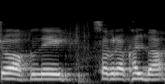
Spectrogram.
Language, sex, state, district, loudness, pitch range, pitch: Bhojpuri, female, Uttar Pradesh, Gorakhpur, -14 LUFS, 235-255 Hz, 245 Hz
